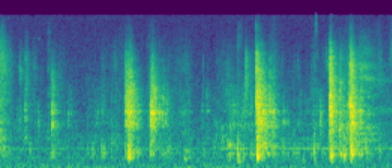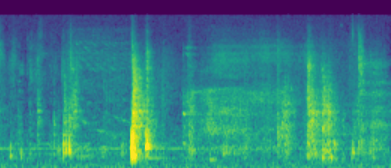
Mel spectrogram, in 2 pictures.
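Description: A chair being brought over and set down: a run of scattered knocks and clunks, the loudest about seven seconds in, then a faint hiss.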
